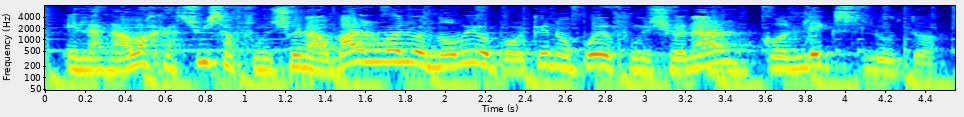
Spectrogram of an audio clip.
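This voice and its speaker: Co-host, deadpan and sure of every opinion, mid-pitched voice, faint music under. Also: moderate pace. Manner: deadpan, confidently enthusiastic. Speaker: podcast co-host. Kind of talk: casual podcast banter.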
